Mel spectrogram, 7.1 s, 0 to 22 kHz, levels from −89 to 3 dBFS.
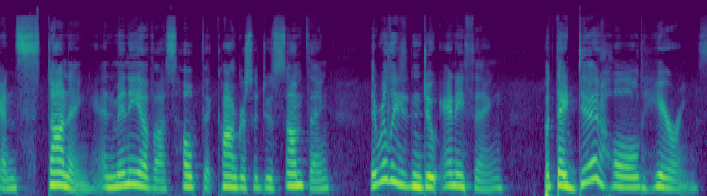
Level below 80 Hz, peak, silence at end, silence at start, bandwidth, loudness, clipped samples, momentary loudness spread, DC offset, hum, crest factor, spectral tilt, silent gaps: -40 dBFS; -2 dBFS; 0.1 s; 0 s; 13.5 kHz; -19 LUFS; under 0.1%; 11 LU; under 0.1%; none; 18 dB; -6.5 dB/octave; none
